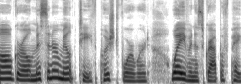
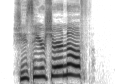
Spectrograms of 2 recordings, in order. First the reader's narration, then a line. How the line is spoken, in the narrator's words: a littler one piped up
